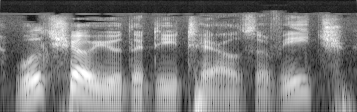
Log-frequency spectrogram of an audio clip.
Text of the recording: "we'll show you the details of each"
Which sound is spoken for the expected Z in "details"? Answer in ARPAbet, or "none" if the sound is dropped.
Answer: Z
